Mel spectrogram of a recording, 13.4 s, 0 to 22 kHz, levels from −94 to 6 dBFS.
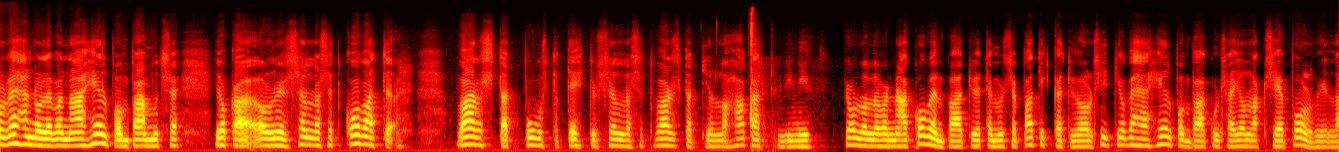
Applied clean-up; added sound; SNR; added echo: neural mask model DeepFilterNet 3.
